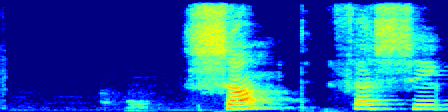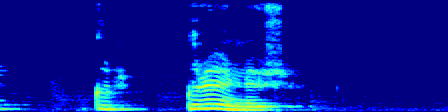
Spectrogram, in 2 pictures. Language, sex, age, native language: Icelandic, female, 8, Icelandic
